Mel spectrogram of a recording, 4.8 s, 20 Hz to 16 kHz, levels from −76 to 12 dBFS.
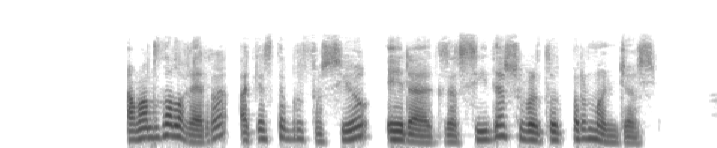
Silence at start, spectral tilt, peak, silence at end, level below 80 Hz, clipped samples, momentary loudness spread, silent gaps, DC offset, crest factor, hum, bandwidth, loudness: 0.85 s; -6 dB/octave; -2 dBFS; 0.45 s; -60 dBFS; under 0.1%; 9 LU; 1.54-1.59 s, 2.49-2.57 s; under 0.1%; 18 dB; none; 7.6 kHz; -19 LUFS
